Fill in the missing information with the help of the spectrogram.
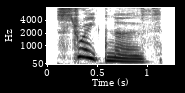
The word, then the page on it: straighteners: British English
